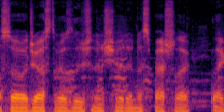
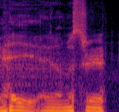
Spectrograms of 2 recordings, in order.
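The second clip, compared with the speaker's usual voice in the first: put-on wise-guy voice. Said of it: "a wise guy kinda".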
